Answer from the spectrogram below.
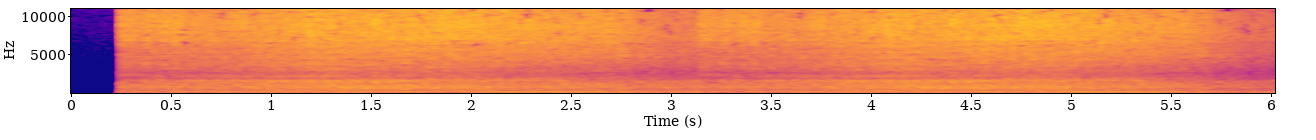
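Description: A convoy of cars drives steadily along narrow, broken roads after passing through Kharkiv, a continuous engine and tire roar with a low hum that swells and eases slightly, no voices.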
